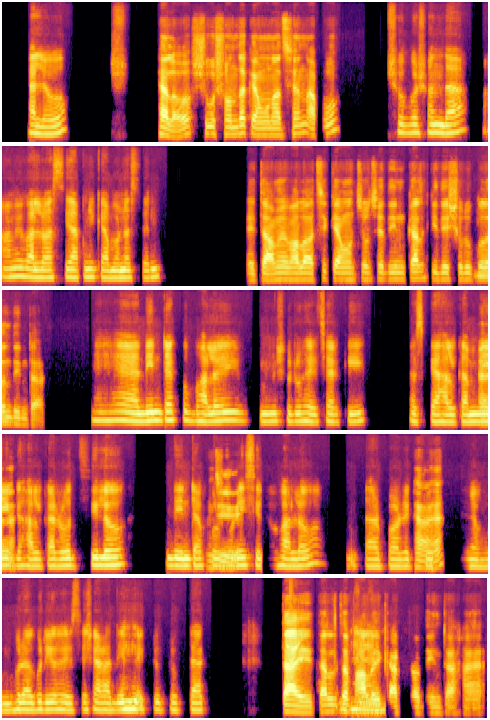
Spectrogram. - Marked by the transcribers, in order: static; background speech
- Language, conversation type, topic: Bengali, unstructured, আপনি ভ্রমণ করতে সবচেয়ে বেশি কোন জায়গায় যেতে চান?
